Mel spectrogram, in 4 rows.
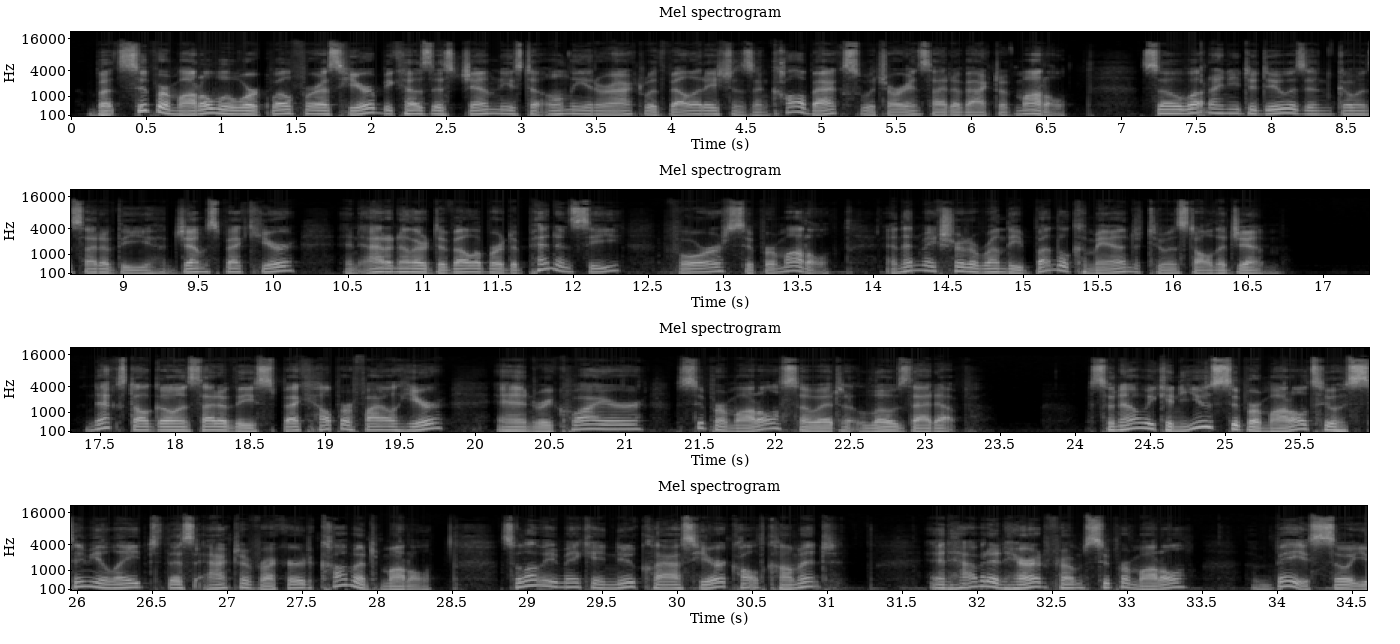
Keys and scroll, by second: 11.5 ctrl+shift+d, 14.1 super+s, 22.6 super+s.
